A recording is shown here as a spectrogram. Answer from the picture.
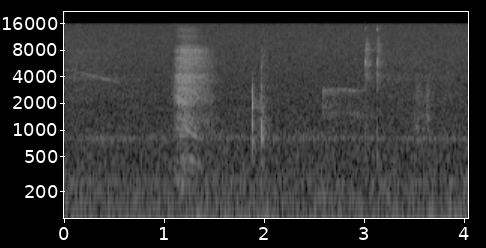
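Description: A few quiet clicks from a laptop's keys or trackpad during web browsing, with a short breath about a second in.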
